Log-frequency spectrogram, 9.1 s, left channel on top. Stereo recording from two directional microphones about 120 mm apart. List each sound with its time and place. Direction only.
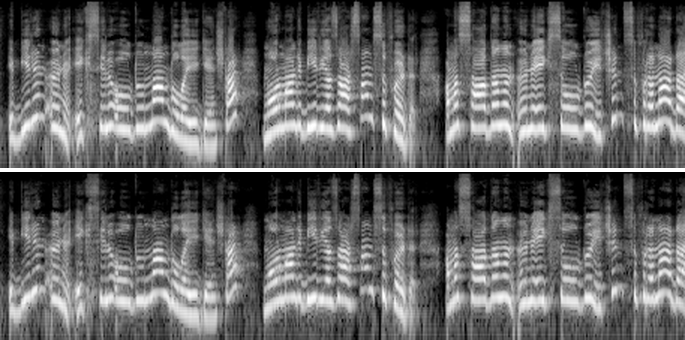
0.1 s a woman's voice: 45° left (ahead or behind)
